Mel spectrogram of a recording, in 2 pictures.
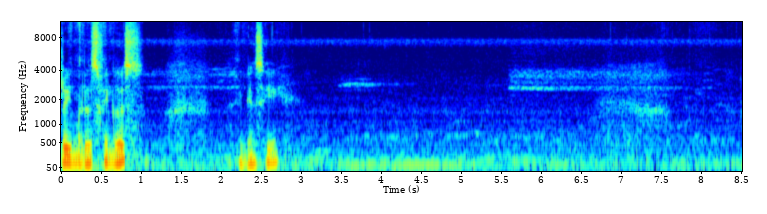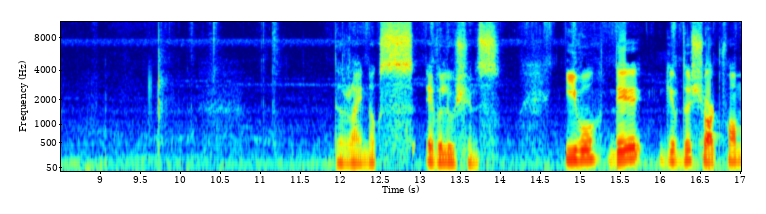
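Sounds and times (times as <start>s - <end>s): faint high whine: 0.0s - 17.0s.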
